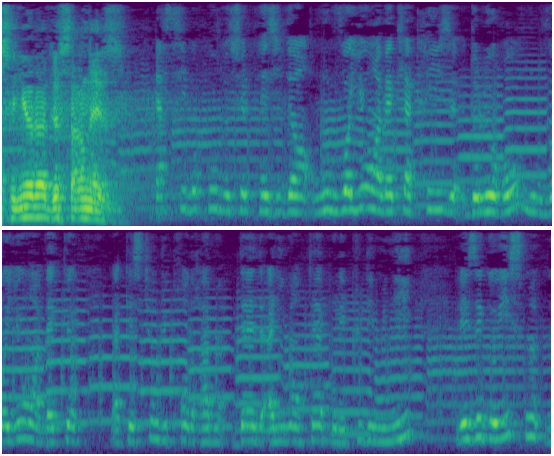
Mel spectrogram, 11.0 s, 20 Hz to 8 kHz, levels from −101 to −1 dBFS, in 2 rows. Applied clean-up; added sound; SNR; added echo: none; Trumpet; 18 dB; reverberation time 0.3 s.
